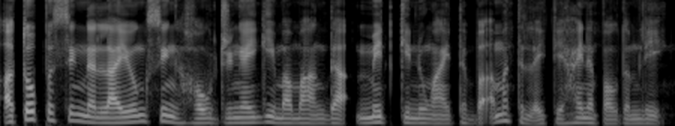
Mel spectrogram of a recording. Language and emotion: Manipuri, neutral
